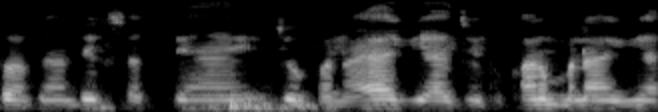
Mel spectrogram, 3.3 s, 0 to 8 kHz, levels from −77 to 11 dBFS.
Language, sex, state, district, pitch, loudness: Hindi, male, Uttar Pradesh, Muzaffarnagar, 120 Hz, -20 LUFS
